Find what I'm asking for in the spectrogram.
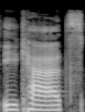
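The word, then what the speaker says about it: ikat: I think the correct pronunciation is eCat.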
